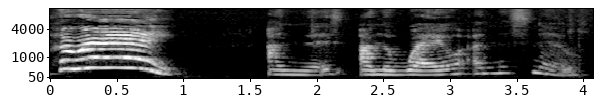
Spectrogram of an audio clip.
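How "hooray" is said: high, loud joyful shout; shouted cheer. A narrator's reading. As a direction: cheer like a whole crowd. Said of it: "villagers shouting".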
